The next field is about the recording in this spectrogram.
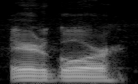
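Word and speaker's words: Ødegaard: Erdegaard. And that's what I was told by a Norwegian. Norwegian told me that's how they say his name.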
